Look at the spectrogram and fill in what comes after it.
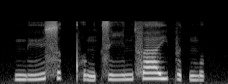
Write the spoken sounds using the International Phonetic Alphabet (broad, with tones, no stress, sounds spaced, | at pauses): m yː˨˥ s ʊ˥ k̚ pʰ ʊ˨˩ ŋ t͡s iː˨˧ n f aː˥ j p ɵ˨ t̚ m ʊ˨ k̚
